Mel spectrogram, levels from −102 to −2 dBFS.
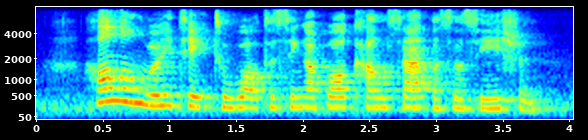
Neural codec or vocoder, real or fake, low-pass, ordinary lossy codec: vocoder, 44.1 kHz, 128 mel bands every 512 samples, BigVGAN v2; fake; 7.2 kHz; none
